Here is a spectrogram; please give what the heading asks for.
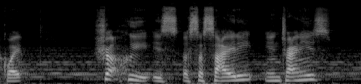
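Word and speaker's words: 社会: Shahui. Sha is like pronounced, not she. It's like sha. It's not. It's kind of like the, but with that's the way that vowel is pronounced.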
